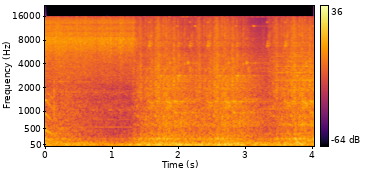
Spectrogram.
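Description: Cartoon sound effect of a giant metal wheel rolling over the ground: a loud, steady low rumble with a grinding, ratcheting mechanical clatter.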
